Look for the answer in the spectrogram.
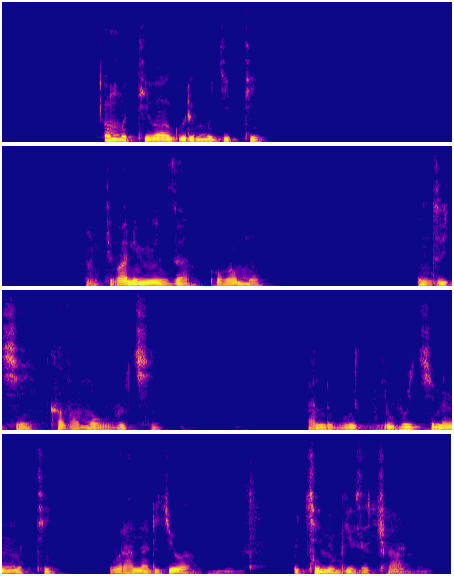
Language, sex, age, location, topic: Kinyarwanda, male, 18-24, Musanze, government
